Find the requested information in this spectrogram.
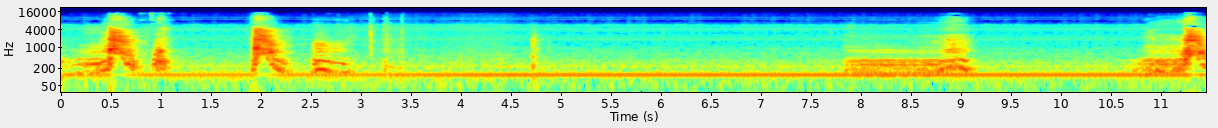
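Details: Evangeline the Scottish Terrier plays with her teething pacifier, whose middle disc rolls. Quick sharp barks and grumbles come early, then a lull, a sustained growl around eight seconds and a closing loud bark, over a low hum.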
